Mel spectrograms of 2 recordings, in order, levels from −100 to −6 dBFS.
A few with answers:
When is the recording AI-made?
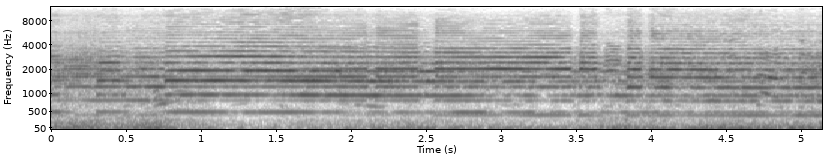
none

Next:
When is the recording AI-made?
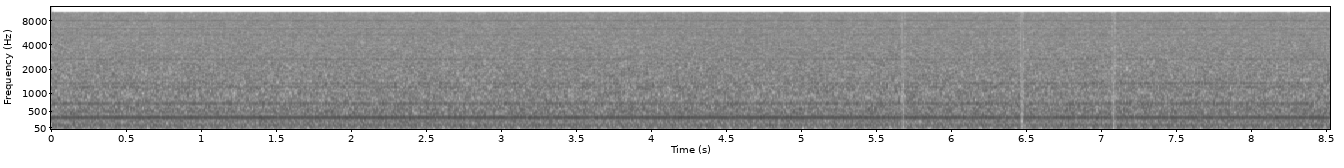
none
